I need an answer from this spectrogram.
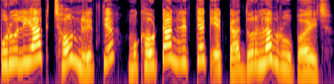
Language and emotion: Maithili, neutral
